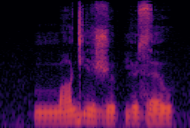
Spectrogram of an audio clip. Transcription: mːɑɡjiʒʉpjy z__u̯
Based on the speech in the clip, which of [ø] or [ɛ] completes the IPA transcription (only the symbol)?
ɛ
